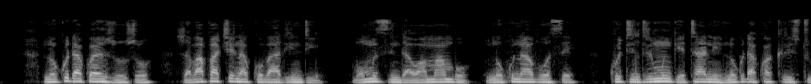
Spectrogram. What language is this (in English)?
Shona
